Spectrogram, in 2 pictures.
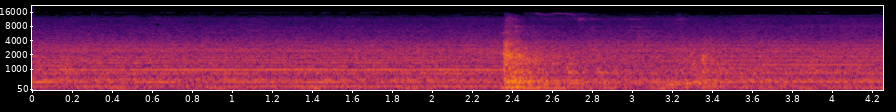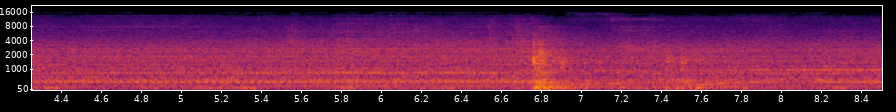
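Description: Electric forklift's hydraulic pump motor humming steadily while the mast is worked in place, its pitch shifting as functions change. Two sharp clunks come from the mast, about two and a half seconds in and near the end.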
